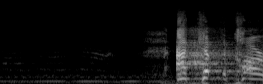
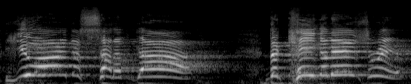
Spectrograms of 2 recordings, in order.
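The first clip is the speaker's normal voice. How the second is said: exclaimed; 8 semitones higher than usual. A narrator's reading. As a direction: cry it out in awe. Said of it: "Nathanael exclaimed".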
